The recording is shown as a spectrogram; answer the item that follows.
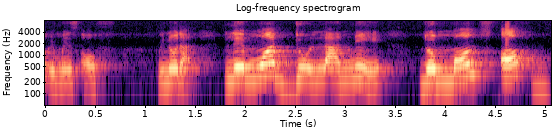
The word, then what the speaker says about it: les mois: And of course, the S, not pronounced. Don't pronounce the S.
